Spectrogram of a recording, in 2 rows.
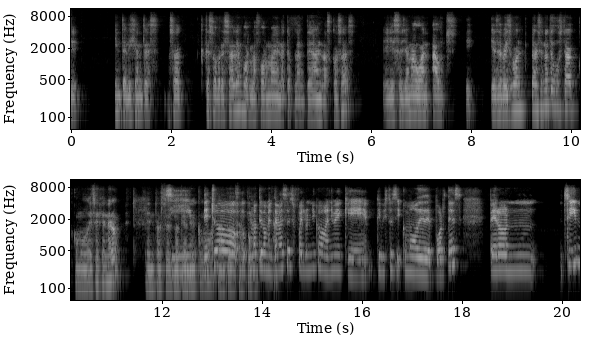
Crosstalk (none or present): present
